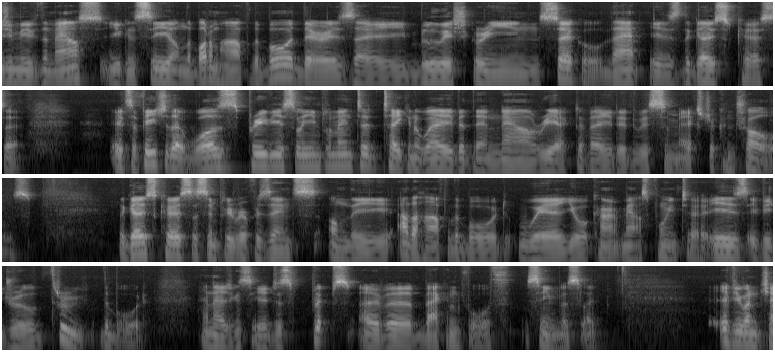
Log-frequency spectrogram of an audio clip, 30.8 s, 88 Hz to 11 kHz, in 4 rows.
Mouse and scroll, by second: 30.3 click.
